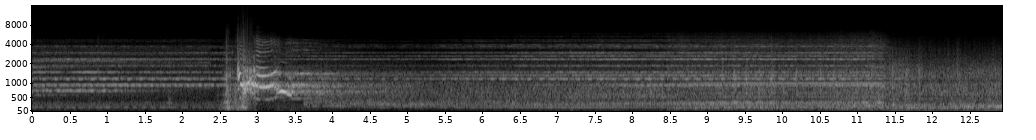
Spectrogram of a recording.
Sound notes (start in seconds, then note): 2.6 screaming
